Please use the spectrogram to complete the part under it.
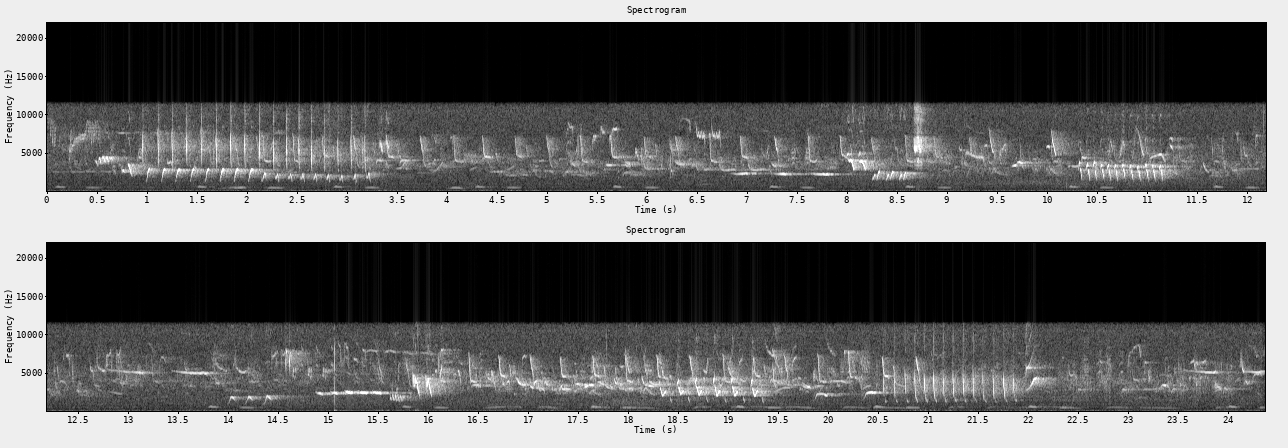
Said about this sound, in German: Oh, da hast du ja gleich mit einem ganz schönen Vogel angefangen oder mit einem ganz tollen Gesang. Das war die Nachtigall, die man da so ganz laut gehört hat. Ist gar nicht mehr so häufig bei uns, der Vogel.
